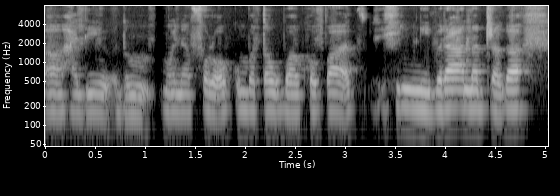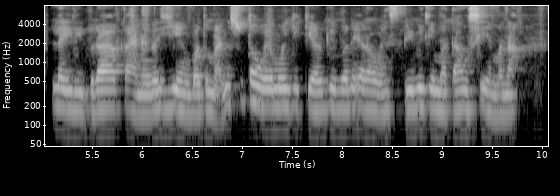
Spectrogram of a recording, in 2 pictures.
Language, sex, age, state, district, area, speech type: Manipuri, female, 30-45, Manipur, Bishnupur, rural, spontaneous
